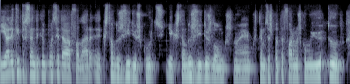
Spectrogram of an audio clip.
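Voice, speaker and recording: A man's fairly high-pitched voice, dark and mellow in tone, with a European Portuguese accent and a flat, monotone delivery. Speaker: podcast co-host. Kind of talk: podcast interview.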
